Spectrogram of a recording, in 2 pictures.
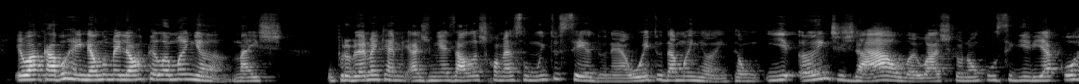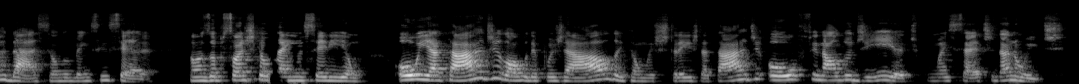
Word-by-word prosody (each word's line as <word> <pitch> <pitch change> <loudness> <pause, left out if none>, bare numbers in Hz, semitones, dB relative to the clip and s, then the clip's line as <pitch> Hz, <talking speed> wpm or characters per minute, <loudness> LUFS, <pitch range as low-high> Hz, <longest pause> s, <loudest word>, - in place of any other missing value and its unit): Eu 210 +1 +8
acabo 225 +1 +9
rendendo 220 -4 +4
melhor 220 -1 +4
pela 225 -1 +1
manhã, 225 -7 -1
mas 170 0 -6 0.4
o 170 - -11
problema 195 +2 +2
é 220 - +2
que 220 - -8
a 200 - +1
m 195 -1 -8
a 170 - 0
as 175 0 -7
minhas 185 0 -5
aulas 190 +3 +1
começam 195 0 -4
muito 215 +6 -8
cedo, 185 - -5
né, 145 0 -8
8h, 185 -1 -4
então 155 +2 -12
ir 210 +3 -4
antes 215 +1 -4
da 170 -2 -1 0.2
aula 175 -6 +1
eu 145 +1 -5
acho 155 0 -4
que - - -12
não 165 0 -7
conseguiria 185 -1 -5
acordar, 185 -8 -3
sendo 155 +3 -13
bem 155 0 -12
sincera. 190 -7 -9 0.3
Então 170 - -6
as 175 +1 -2
opções 195 +1 -2
que - - -6
eu 195 - -3
tenho 180 -1 -2
seriam 170 -4 -5 0.3
ou 215 +2 +7
ir 215 - +3
à 185 -1 +5
tarde 195 +11 +5
logo 180 -7 -1
depois 170 0 -9
da 160 -3 -1
aula, 215 +8 +2
então 155 -4 -12
às 150 0 -13
15h 160 - -3
ou 205 +1 +2
final 210 -4 -3
do 215 +2 -6
dia 185 - -6
tipo 160 - -23
umas 165 +1 -14
19h. 180 - -7
185 Hz, 170 wpm, -22 LUFS, 170-210 Hz, 0.4 s, acabo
